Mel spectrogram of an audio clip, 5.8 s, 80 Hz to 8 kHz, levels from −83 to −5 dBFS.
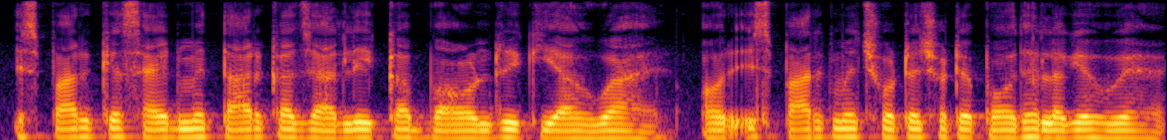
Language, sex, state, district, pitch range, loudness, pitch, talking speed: Hindi, male, Jharkhand, Garhwa, 115-125 Hz, -15 LUFS, 120 Hz, 235 wpm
